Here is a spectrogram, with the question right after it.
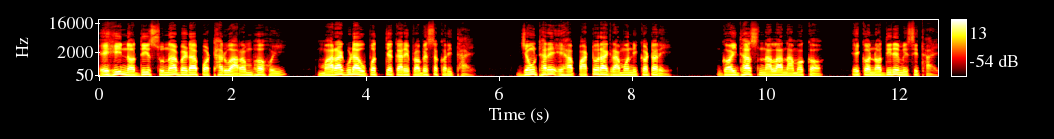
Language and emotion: Odia, neutral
